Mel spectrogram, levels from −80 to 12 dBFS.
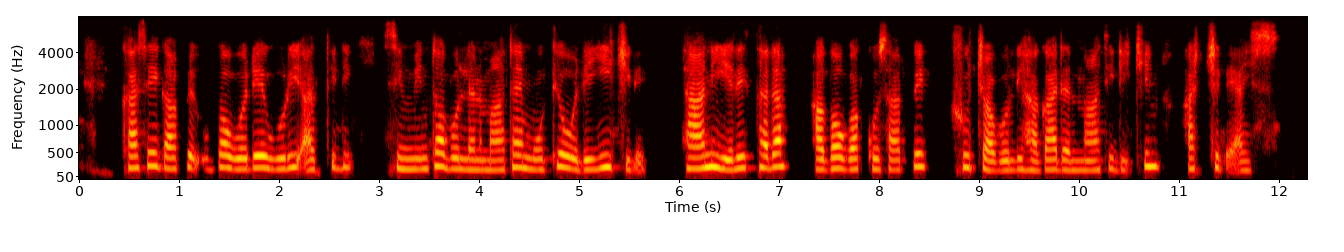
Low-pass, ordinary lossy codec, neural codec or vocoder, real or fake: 7.2 kHz; Opus, 16 kbps; codec, 24 kHz, 0.9 kbps, WavTokenizer, medium speech release version 2; fake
